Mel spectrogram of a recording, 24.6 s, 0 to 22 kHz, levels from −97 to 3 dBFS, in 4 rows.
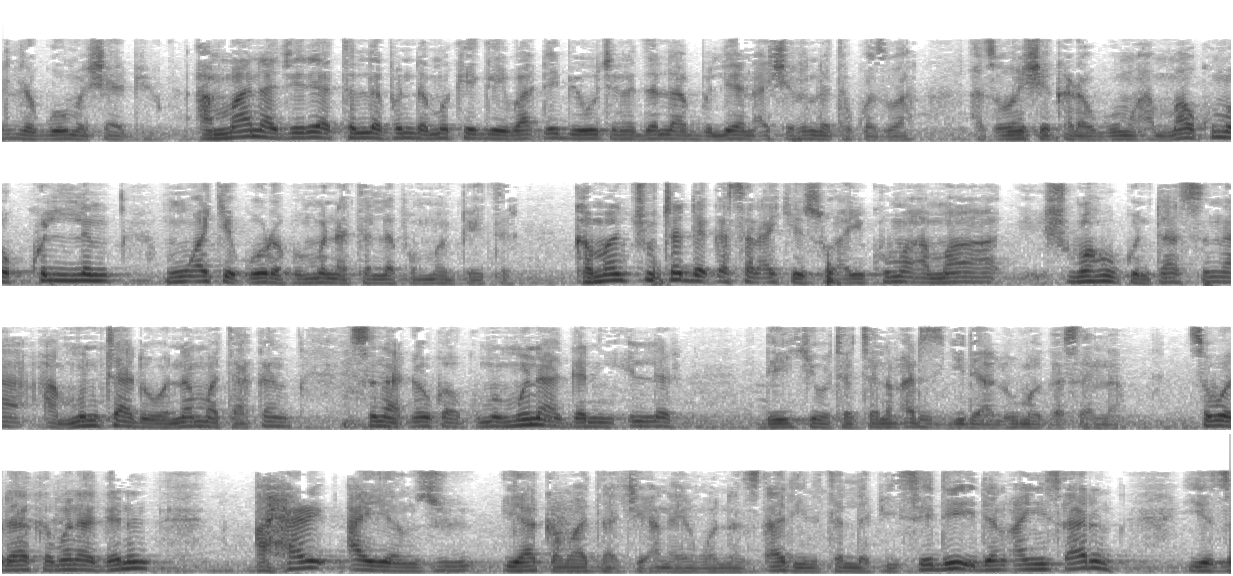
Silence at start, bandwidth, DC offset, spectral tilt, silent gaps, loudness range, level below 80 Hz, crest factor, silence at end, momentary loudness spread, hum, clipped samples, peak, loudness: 0 s; 7.6 kHz; under 0.1%; -5.5 dB/octave; none; 3 LU; -54 dBFS; 18 dB; 0 s; 10 LU; none; under 0.1%; -8 dBFS; -26 LUFS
